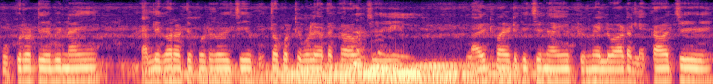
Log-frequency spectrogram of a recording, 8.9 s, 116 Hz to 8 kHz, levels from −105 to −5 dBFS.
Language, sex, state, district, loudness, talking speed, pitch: Odia, male, Odisha, Malkangiri, -14 LUFS, 150 wpm, 120 Hz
